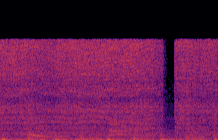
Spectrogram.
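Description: Aerosol spray can hissing steadily as it sprays a coating onto freshly welded steel angle-iron brackets, with a brief break in the spray near the end.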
